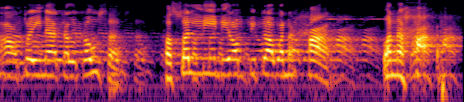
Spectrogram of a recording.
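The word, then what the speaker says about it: وانحر: কাউসার ফসল্লি লিরব্বিকা ওয়ানহার ওয়ানহার এই গলার ভিতর থেকে হেটা উচ্চারণ করবেন ফসল্লি লিরব্বিকা ওয়ানহার এর মানে হচ্ছে নবী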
